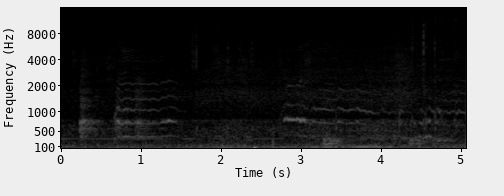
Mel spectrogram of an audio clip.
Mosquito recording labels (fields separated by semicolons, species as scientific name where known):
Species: Anopheles coustani; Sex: female; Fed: unfed; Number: one; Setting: cup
